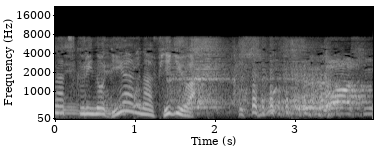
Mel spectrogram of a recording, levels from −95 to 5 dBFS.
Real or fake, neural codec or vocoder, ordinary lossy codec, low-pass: real; none; none; 7.2 kHz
